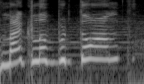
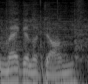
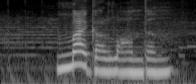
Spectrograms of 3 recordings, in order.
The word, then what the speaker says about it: Megalodon: Megalondon.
